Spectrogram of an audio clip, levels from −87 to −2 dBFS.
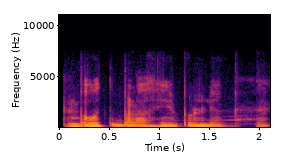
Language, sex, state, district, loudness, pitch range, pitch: Hindi, male, Jharkhand, Sahebganj, -24 LUFS, 120-130 Hz, 125 Hz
